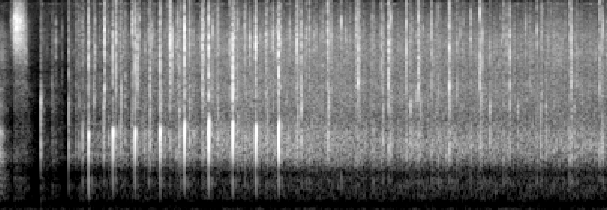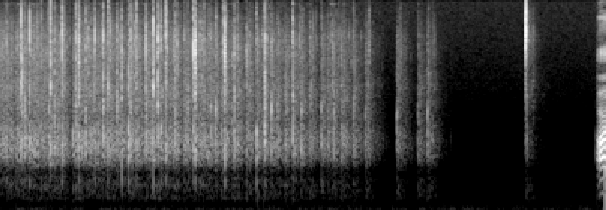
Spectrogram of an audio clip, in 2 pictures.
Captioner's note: applause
